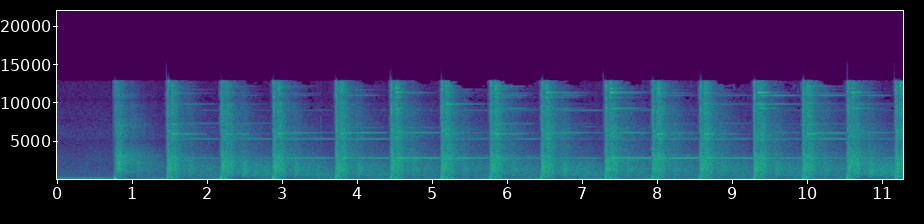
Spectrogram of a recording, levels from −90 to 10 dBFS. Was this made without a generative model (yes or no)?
yes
